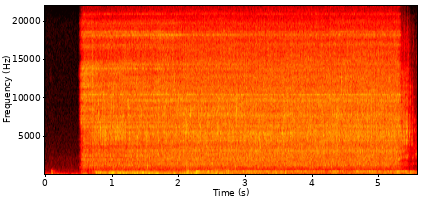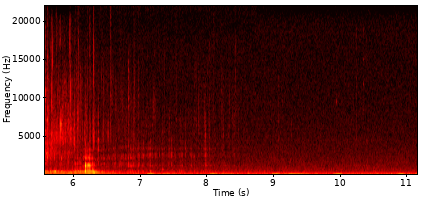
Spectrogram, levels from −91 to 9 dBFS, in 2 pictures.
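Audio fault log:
6.03–8.75 s, periodic clock jitter: the converter's sampling clock is wobbled at a steady rate of around 1 kHz, so every component in the sound gains paired sidebands spaced about 1 kHz above and below it. The upper components are hit hardest, which gives a rough, metallic edge. On a spectrogram, parallel copies flank each band at that spacing.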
